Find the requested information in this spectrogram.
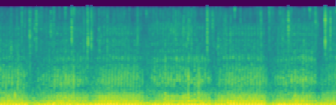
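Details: Domestic cat purring steadily, a deep continuous rumble swelling and easing with each breath about once a second, overlaid by the sharp pops and crackles of a wood fire.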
